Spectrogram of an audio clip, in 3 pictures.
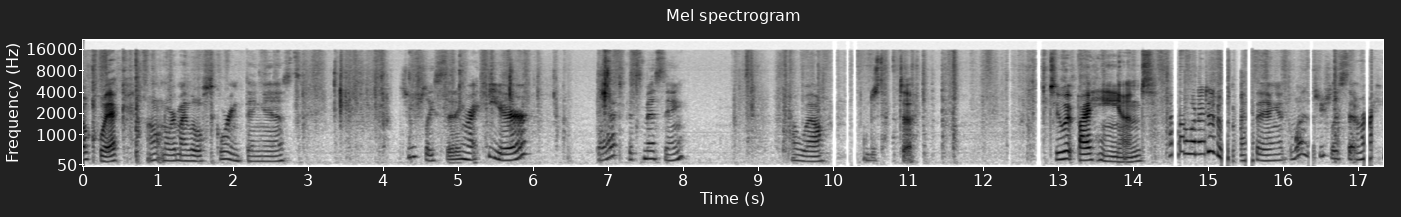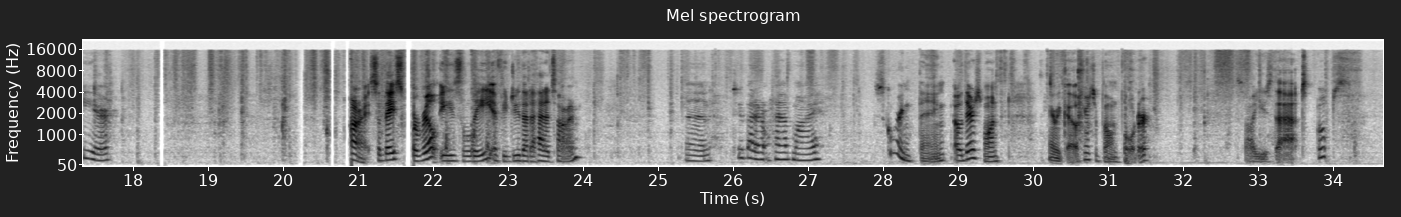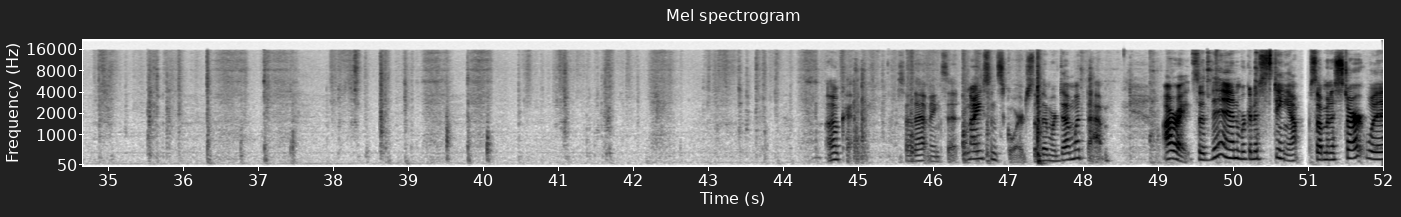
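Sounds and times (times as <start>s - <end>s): paper rustling: 2.8s - 7.1s
cardstock rustling and rubbing: 17.7s - 22.9s.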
